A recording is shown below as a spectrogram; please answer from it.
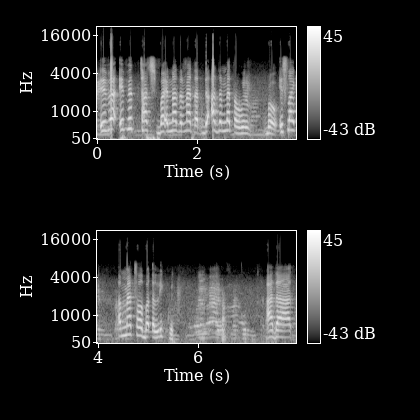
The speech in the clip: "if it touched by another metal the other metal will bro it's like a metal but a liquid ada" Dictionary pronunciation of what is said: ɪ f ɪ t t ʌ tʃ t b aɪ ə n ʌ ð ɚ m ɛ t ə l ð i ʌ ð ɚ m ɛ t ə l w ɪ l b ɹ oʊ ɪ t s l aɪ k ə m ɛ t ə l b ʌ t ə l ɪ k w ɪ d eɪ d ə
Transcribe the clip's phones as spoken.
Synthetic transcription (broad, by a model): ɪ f ɪ t t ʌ tʃ b aɪ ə n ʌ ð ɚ m ɛ t ə l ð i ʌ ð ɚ m ɛ t ə l w ɪ l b oʊ ɪ t s l aɪ k ə m ɛ t ə l b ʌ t ə l ɪ k w ɪ d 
